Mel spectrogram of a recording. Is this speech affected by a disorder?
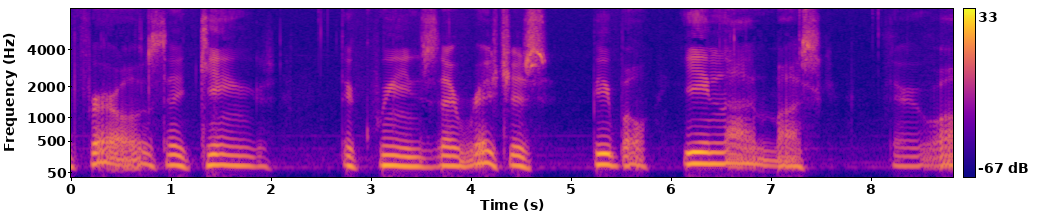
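Yes: ALS; affects chest and throat; two and a half years in, weeks to live, refusing some intervention.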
